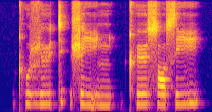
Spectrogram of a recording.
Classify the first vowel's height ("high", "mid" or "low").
high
